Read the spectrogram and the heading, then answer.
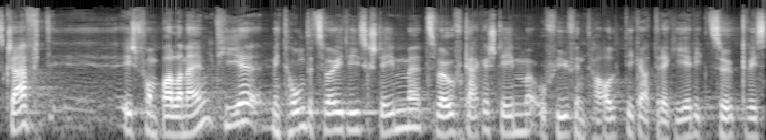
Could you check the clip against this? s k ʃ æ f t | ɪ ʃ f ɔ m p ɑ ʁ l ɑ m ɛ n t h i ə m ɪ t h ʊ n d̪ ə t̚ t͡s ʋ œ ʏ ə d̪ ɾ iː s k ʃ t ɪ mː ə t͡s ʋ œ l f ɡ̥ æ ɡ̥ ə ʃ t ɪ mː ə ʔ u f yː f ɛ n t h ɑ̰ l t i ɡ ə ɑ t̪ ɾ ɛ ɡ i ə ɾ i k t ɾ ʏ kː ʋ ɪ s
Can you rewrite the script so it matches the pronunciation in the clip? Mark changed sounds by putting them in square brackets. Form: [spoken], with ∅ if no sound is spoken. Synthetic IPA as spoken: s k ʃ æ f t | ɪ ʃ f ɔ m p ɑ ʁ l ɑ m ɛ n t h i ə m ɪ t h ʊ n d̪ ə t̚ t͡s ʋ œ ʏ ə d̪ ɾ iː s k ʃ t ɪ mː ə t͡s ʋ œ l f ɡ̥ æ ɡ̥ ə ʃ t ɪ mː ə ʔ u f yː f ɛ n t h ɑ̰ l t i ɡ ə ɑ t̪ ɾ ɛ ɡ i ə ɾ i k [t͡s] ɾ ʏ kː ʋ ɪ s

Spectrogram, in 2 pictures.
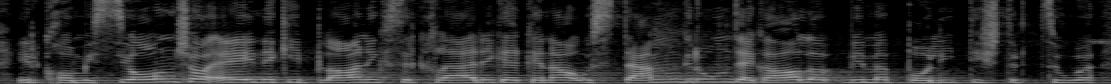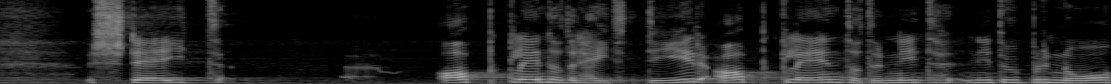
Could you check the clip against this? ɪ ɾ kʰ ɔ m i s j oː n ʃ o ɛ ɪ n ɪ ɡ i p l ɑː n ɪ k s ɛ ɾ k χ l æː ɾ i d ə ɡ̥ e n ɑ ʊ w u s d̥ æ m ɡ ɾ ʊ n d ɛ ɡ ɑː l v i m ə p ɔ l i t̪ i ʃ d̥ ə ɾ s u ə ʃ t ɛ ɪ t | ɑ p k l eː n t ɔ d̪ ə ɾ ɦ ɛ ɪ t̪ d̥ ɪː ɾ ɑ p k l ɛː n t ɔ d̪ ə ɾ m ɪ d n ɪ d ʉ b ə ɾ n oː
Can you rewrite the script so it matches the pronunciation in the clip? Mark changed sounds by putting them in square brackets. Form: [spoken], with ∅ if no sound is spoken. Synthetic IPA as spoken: ɪ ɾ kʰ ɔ m i s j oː n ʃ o ɛ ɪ n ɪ ɡ i p l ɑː n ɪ k s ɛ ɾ k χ l æː ɾ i [ɡ] ə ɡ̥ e n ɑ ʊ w u s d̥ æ m ɡ ɾ ʊ n d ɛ ɡ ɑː l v i m ə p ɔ l i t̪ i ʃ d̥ ə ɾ [t͡s] u ə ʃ t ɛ ɪ t | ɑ p k l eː n t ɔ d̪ ə ɾ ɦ ɛ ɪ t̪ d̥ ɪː ɾ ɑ p k l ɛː n t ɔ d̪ ə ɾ [n] ɪ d n ɪ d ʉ b ə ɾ n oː

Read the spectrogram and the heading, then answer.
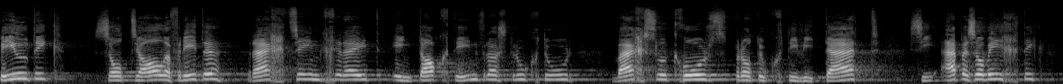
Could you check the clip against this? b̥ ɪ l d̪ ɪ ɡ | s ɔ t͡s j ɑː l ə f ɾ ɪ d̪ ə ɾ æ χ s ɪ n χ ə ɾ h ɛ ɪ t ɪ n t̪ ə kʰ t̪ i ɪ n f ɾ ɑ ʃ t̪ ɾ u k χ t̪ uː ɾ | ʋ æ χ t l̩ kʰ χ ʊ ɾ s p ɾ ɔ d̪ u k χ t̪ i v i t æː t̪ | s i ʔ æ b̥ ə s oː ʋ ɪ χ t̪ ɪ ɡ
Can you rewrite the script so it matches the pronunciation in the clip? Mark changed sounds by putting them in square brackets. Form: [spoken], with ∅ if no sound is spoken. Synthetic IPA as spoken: b̥ ɪ l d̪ ɪ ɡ | s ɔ t͡s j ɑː l ə f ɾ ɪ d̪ ə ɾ æ χ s ɪ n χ ə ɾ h ɛ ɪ t ɪ n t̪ [ɑ] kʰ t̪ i ɪ n f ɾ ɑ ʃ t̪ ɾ u k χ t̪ uː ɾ | ʋ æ χ [s] l̩ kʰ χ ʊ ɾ s p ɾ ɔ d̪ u k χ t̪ i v i t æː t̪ | s i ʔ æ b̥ ə s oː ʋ ɪ χ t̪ ɪ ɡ

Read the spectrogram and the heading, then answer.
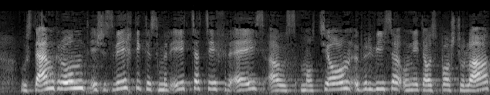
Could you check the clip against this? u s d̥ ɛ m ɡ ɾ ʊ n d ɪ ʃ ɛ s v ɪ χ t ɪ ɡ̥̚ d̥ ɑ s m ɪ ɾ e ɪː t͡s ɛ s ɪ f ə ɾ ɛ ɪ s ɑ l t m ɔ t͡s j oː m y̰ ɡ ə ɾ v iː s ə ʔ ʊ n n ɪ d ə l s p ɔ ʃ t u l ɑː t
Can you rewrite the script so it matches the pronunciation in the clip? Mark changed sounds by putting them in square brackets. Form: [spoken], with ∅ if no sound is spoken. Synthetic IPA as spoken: u s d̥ ɛ m ɡ ɾ ʊ n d ɪ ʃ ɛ s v ɪ χ t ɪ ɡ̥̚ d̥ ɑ s m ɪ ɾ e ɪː t͡s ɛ [t͡s] ɪ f ə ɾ ɛ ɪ s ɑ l [s] m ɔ t͡s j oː [n] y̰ [b] ə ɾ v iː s ə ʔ ʊ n n ɪ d [ɑ] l s p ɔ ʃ t u l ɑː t

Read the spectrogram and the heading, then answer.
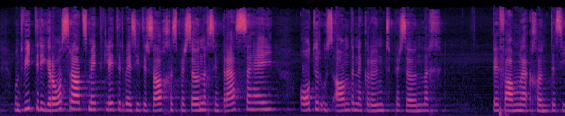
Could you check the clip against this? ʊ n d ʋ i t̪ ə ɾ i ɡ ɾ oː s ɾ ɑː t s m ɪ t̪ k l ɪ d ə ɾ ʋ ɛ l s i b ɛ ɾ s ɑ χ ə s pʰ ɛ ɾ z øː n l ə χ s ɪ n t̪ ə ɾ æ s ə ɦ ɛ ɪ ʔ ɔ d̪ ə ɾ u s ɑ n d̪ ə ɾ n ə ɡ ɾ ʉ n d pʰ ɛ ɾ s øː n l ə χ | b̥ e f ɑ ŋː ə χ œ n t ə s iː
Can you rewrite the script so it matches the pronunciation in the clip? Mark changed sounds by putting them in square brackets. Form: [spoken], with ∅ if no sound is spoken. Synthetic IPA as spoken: ʊ n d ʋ i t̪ ə ɾ i ɡ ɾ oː s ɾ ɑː t s m ɪ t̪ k l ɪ d ə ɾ ʋ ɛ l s i [d] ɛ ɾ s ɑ χ ə s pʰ ɛ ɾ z øː n l ə χ s ɪ n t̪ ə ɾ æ s ə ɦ ɛ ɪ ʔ ɔ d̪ ə ɾ u s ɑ n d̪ ə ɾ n ə ɡ ɾ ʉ n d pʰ ɛ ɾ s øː n l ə χ | b̥ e f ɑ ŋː ə χ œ n t ə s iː

